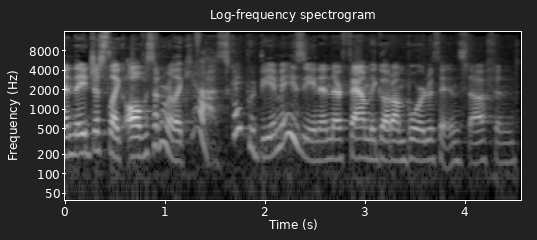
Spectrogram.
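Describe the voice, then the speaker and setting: Loud and at a very fast pace, a woman talks with a Canadian accent over noticeable background noise. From western Canada. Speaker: presenter. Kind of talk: live talk.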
